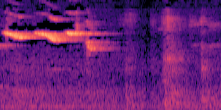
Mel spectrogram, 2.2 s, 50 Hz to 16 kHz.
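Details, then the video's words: Rufous-collared sparrow song after moulting, recorded at 6 a.m. on 29 September 2021: a loud, clear high whistle, held then slurring downward, followed by a soft chirp. "Tico tico Spider cantando após muda de penas!"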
